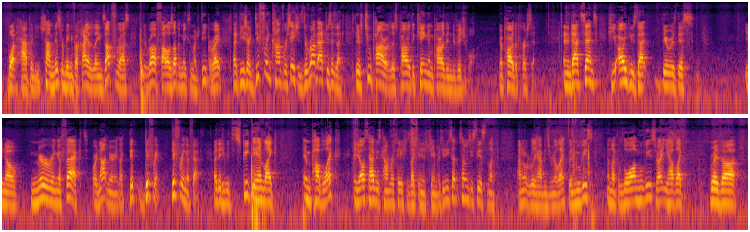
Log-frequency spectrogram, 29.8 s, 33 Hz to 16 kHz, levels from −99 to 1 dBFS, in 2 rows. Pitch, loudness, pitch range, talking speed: 150 Hz, -19 LUFS, 135-175 Hz, 245 wpm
